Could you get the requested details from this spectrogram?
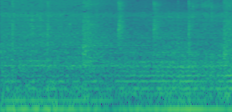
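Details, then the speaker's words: Amana HE top-load washer, first spin of the rinse cycle on a normal cycle at the large setting. A steady low hum with no thumping, scraping or knocking; it spins pretty fast and smoothly, a normal spin. "the first span going into the men's Cycles what I mean see it's spinning pretty fast nice smooth operation"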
